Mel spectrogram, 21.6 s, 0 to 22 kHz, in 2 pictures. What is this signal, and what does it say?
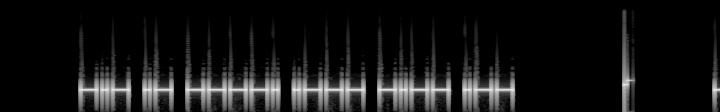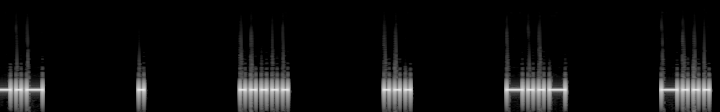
Morse code, heard as a keyed tone, about 15 wpm, spaced as for 8 wpm, 700 Hz. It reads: KA9JYW KE5SXB
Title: USA Call Signs - 6 Characters - 6x Character Spacing - 15wpm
